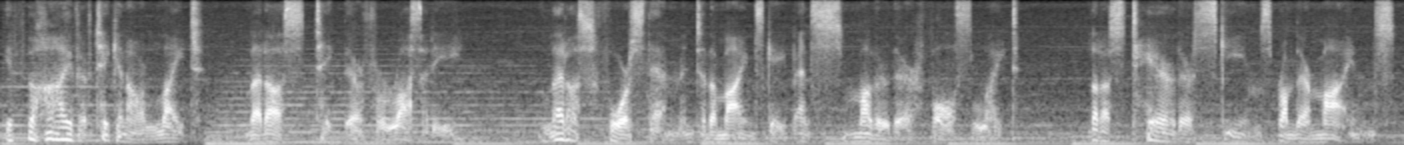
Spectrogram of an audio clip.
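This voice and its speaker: A battle-hardened old game commander with an extremely low, gravel-edged voice. He is stern and solemn, weighing every word at a slow, measured pace. Music plays behind him. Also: animated, exaggerated voice. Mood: fierce, grim. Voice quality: deep, gravelly. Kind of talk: dramatic video game dialogue.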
